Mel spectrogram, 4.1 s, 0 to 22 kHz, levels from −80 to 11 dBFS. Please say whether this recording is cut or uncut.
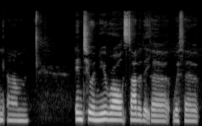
cut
